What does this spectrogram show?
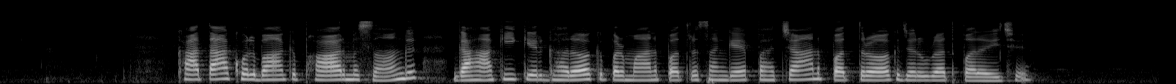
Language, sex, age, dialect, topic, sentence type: Maithili, female, 31-35, Bajjika, banking, statement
